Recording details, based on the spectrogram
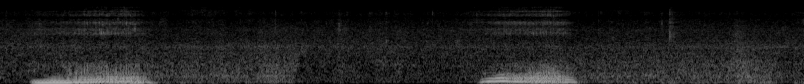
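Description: Two loud, low rattling snores on inbreath, about four seconds apart, with quiet breathing between and faint background hiss.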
